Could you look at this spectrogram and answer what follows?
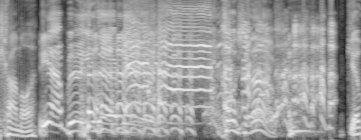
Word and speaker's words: Kamala: on The View oh Kamaya is that what you said on The View okaya Cala you I can't believe that after all this time you don't know how to pronounce it it's actually Kamala yeah close enough can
